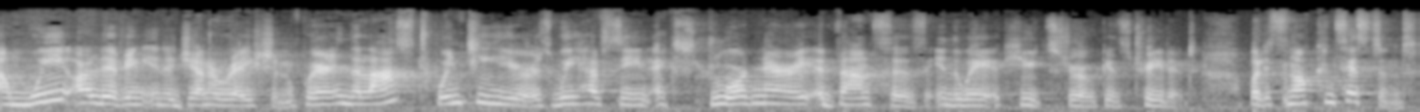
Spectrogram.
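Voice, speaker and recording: A woman speaks in an Irish accent. She barely pauses, with ordinary pitch variation. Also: medium pitch for a woman, fairly quick pace. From Ireland. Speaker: stroke charity representative. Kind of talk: conference presentation. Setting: stage with audience. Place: stage. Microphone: lapel.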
